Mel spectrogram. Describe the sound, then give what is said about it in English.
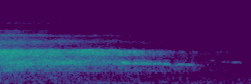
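A deep, sighing breath, drawn in through the nose and let out through the mouth, during a breathing exercise. It is one long, soft, airy breath that starts full and gradually fades away, with no talking over it. “Again, inhale through the nose. Exhale through the mouth.”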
